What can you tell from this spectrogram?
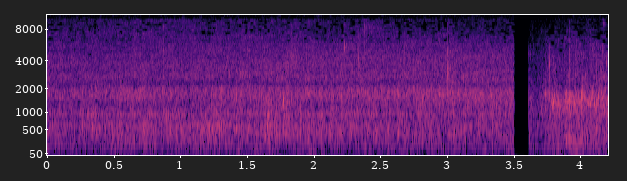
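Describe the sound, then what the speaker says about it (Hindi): Vegetable samosas deep-frying in oil on a slow flame make a soft, even, rain-like bubbling hiss, faint and steady, broken by a brief dropout near the end. "और इसी तरह हम इसमें बाकी के भी समोसे फ्राई करते हैं।"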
